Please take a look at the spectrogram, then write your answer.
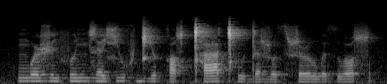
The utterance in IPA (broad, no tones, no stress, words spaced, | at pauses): ŋʷə˞ʐifɵɲzɛ ɕɯxʷd͡ʑə˞ kɔsˤǀʰaǀʰu dɐɮoθɬə˞ʊ̯wɵθ usˤ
